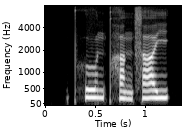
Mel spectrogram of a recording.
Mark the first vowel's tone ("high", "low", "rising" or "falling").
low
